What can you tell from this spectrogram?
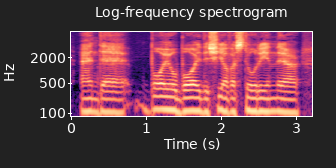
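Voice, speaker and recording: A man talks at a moderate pace and medium pitch in a flat, monotone way, recorded very cleanly against a silent background. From Scotland. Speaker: podcast co-host. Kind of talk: casual chat. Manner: hesitant, filler-heavy.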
